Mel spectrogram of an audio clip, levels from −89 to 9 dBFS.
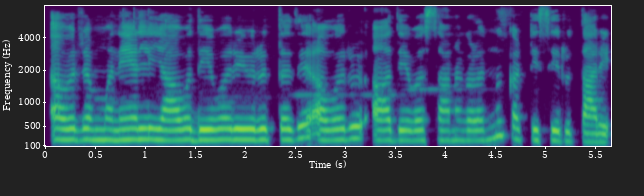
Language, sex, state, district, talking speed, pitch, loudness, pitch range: Kannada, female, Karnataka, Bijapur, 95 wpm, 215 Hz, -16 LUFS, 210-225 Hz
